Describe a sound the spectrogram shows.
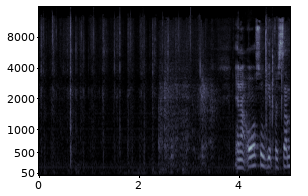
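Paper bills flick and rustle between fingers.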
